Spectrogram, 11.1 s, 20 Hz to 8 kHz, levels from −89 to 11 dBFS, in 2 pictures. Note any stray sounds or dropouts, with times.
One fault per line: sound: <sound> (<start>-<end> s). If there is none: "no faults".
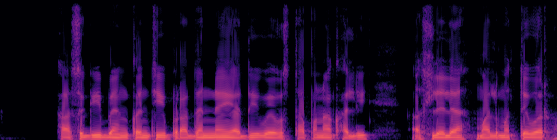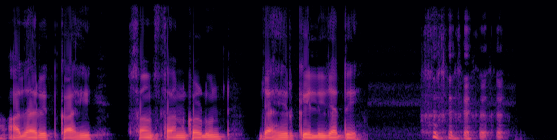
sound: laugh (9.8-10.7 s)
